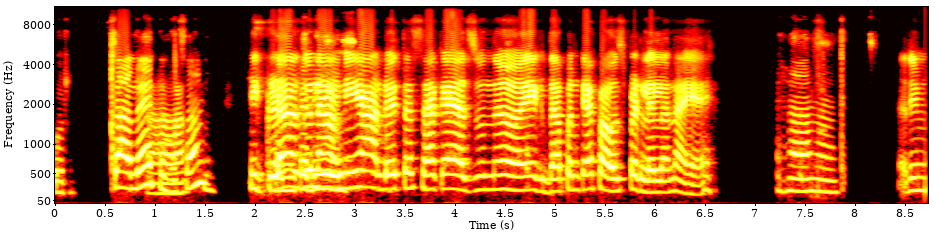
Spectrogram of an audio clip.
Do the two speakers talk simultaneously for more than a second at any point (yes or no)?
no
